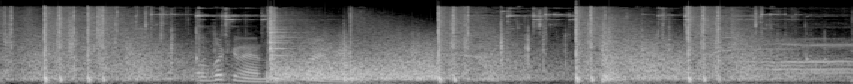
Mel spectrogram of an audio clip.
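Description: Gunfire in Escape from Tarkov: loud, close bursts of rapid automatic shots with metallic clangs, separated by brief pauses, while a person talks briefly between the volleys.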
